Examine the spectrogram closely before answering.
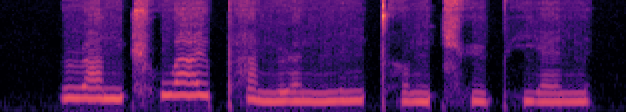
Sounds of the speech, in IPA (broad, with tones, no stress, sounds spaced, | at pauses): ɻ a˧˥ n ʈ͡ʂʰ w a˥ ɪ̯ pʰ a˧˥ n ɻ ə˧˥ n n̪ y˥˩ n t̪ʰ ɤ˧˥ ŋ t͡ɕʰ y˧˥ pʰ j ɛ˥ n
